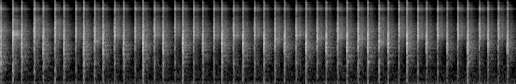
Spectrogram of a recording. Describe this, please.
Music > Solo percussion
MUSCPerc-Blue Snowball Microphone, CU Musical Spoons, Fast Clacking, Looped Nicholas Judy TDC
Musical spoons clacking fast. Looped. Old cartoon typewriter clack or teeth chatter.
fast, chatter, teeth, musical-spoons, old, cartoon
